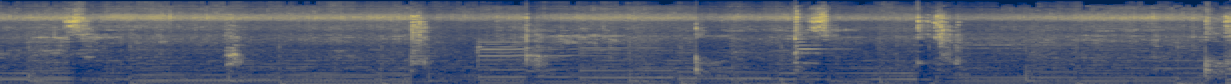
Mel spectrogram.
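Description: Ground pork sizzles steadily in a hot pan, close and clear, with repeated scraping stirs and clinks of a utensil against the metal.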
